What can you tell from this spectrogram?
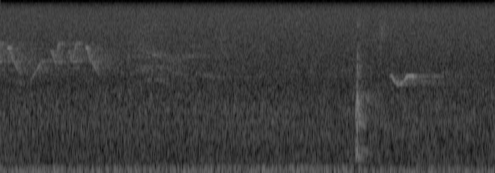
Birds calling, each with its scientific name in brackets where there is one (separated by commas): unidentified bird, Common Yellowthroat (Geothlypis trichas), Gray Catbird (Dumetella carolinensis)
